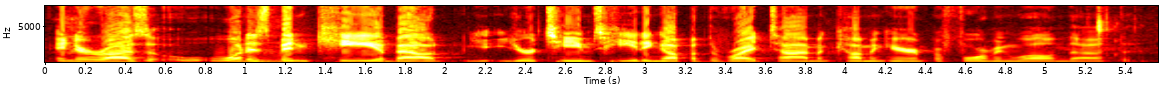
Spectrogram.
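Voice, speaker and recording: Casting: male reporter at a press conference, voice on the low side, asking questions. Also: quick pace, fairly bright tone.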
